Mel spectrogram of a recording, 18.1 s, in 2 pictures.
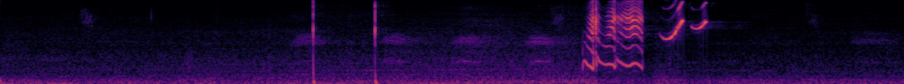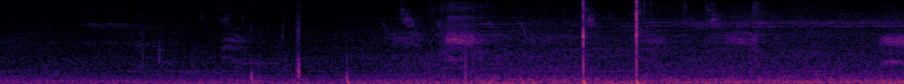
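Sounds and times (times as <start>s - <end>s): harsh bird calls: 3.8s - 7.2s.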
